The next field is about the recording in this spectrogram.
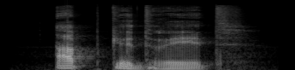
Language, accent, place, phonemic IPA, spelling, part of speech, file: German, Germany, Berlin, /ˈapɡəˌdʁeːt/, abgedreht, verb / adjective, De-abgedreht.ogg
- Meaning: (verb) past participle of abdrehen; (adjective) 1. crafty, dodgy (of a person) 2. crazy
